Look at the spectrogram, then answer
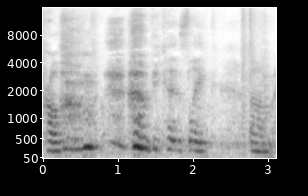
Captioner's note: laughs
